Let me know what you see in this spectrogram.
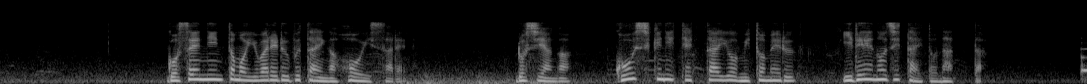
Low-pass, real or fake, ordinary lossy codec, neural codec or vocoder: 7.2 kHz; fake; MP3, 64 kbps; vocoder, 44.1 kHz, 128 mel bands every 256 samples, BigVGAN v2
